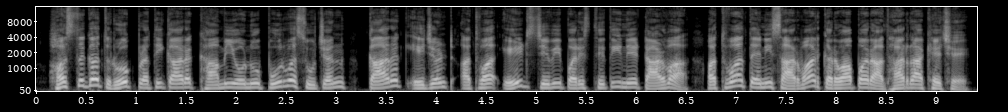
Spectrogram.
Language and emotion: Gujarati, neutral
